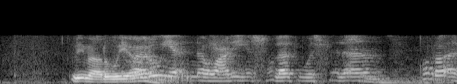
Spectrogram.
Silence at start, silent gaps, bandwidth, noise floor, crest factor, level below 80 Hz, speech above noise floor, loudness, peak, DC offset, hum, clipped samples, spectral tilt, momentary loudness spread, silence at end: 0 s; none; 4 kHz; -39 dBFS; 16 dB; -40 dBFS; 23 dB; -17 LUFS; -2 dBFS; under 0.1%; none; under 0.1%; -10.5 dB/octave; 14 LU; 0 s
